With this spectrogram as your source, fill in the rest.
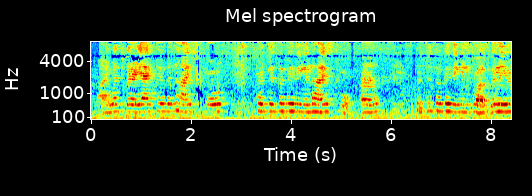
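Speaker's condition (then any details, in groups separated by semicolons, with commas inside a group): Cerebral palsy; spastic quadriplegia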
